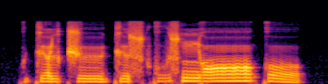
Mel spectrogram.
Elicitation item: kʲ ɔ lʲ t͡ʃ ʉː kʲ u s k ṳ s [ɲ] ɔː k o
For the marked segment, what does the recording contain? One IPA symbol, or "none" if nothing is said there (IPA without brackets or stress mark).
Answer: ɲ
